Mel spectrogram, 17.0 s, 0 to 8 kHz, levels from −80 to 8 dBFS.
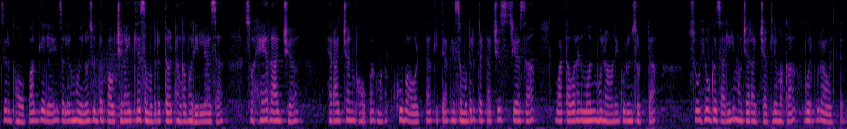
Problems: none marked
